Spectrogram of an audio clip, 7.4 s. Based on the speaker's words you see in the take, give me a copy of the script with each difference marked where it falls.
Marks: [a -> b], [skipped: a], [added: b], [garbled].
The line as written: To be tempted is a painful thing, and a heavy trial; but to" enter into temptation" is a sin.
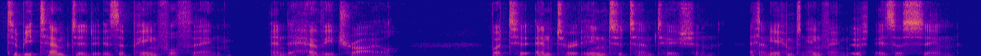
To be tempted is a painful thing, and a heavy trial; but to" enter into temptation" [garbled] is a sin.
